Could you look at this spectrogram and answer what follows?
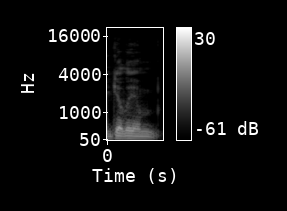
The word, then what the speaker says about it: Gilliam: It's definitely got some Terry Gilliam. – Yeah. – Am I saying that right? Or is it Gilliam? Have I just butchered? – No, you got it right the first time.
